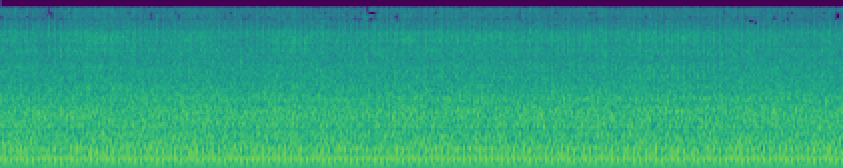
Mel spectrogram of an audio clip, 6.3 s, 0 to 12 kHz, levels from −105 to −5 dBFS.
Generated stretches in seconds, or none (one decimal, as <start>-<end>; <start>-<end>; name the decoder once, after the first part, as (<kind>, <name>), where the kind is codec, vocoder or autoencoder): none

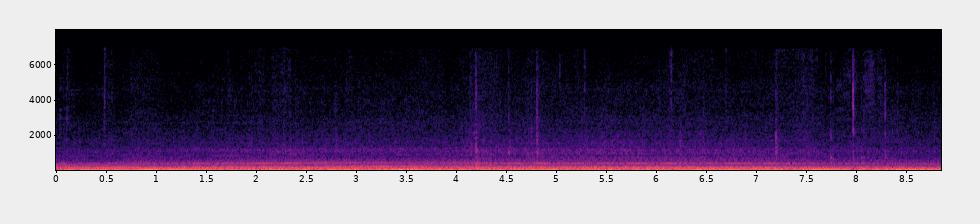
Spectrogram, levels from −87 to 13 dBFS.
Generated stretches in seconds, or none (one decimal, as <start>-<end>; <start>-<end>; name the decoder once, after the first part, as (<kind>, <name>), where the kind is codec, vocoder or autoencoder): none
